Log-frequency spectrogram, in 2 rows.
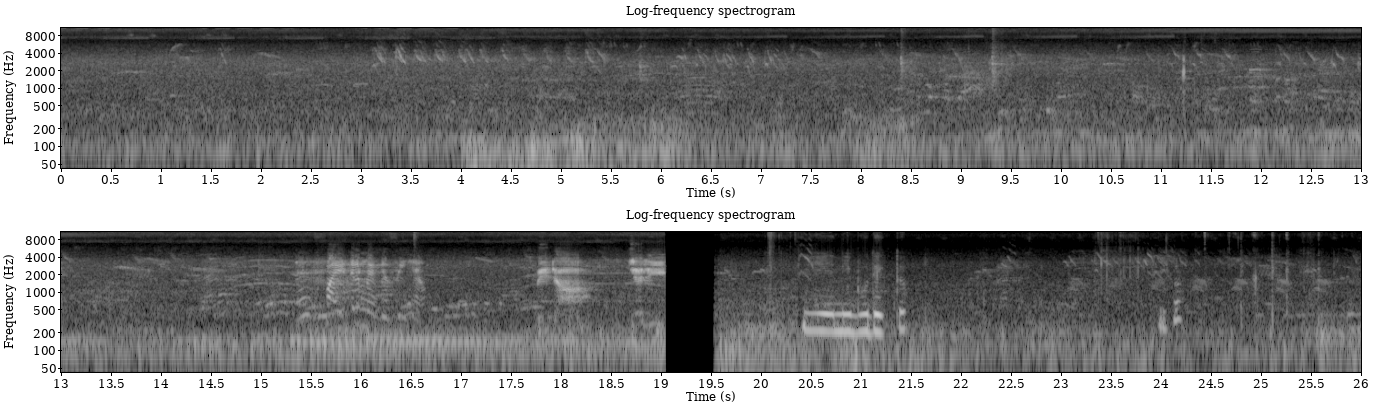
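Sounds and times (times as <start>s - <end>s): small birds chirping: 0.6s - 19.0s, 21.6s - 26.0s
low outdoor rumble: 2.0s - 19.0s.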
